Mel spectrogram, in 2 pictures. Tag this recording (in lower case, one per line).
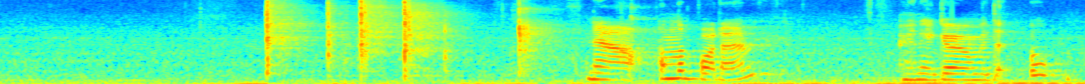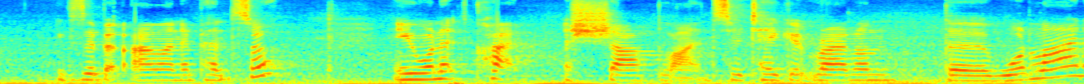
speech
